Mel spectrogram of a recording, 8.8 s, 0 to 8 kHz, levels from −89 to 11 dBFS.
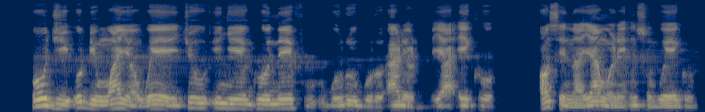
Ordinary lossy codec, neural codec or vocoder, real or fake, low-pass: none; none; real; 7.2 kHz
